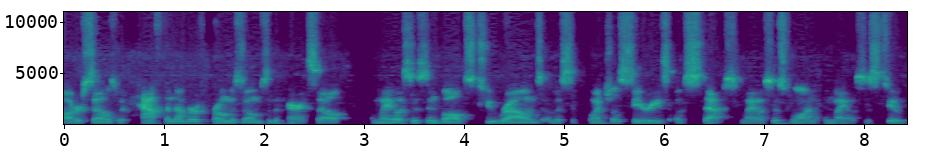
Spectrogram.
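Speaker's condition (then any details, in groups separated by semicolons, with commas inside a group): No condition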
